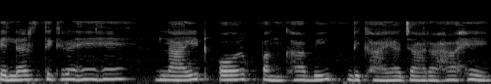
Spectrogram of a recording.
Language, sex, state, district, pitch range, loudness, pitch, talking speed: Hindi, female, Chhattisgarh, Raigarh, 200-230 Hz, -29 LUFS, 210 Hz, 145 wpm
